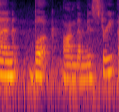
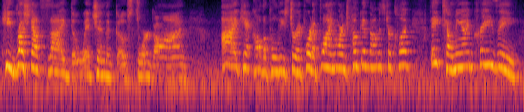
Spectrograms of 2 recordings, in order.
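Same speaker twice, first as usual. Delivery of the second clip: lively read-aloud storytelling voice; story narration; 3 semitones higher than usual. Acted. Reading a picture book to children, lively storytelling.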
